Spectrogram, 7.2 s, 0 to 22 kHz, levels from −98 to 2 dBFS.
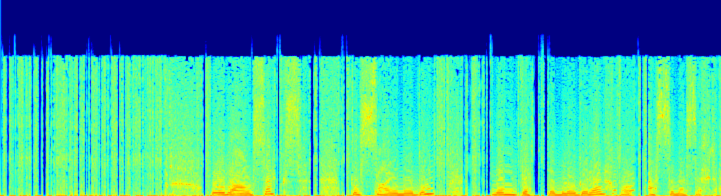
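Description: From the first moment to the last, the speech carries a harsh, buzzy distortion, and even the pauses are full of gritty noise instead of going quiet. That points to a stuck bit, likely one data bit jammed at 0 or 1 in the converter or a line feeding it. Roughly half the samples land off by that bit's weight, a fairly high step of about −20 dBFS, so the buzz follows the waveform and the gaps fill with noise.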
